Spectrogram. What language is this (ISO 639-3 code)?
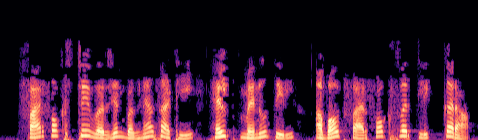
mar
